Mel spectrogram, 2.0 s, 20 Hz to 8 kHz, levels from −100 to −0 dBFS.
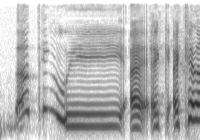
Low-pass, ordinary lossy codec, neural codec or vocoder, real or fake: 7.2 kHz; none; codec, 16 kHz, 8 kbps, FunCodec, trained on Chinese and English, 25 frames a second; fake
